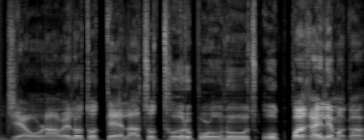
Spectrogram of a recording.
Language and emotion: Goan Konkani, disgusted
